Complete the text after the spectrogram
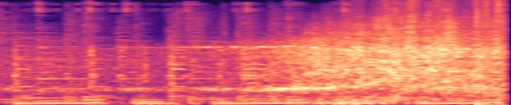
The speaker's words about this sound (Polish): Kolejny spektakularny przelot na pokazach lotniczych.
